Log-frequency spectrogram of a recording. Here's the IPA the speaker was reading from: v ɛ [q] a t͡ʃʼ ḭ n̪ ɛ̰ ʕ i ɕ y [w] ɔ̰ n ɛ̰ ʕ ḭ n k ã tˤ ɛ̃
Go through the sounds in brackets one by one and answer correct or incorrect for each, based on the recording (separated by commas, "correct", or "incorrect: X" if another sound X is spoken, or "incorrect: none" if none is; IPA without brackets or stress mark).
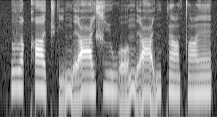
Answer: incorrect: qʰ, correct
